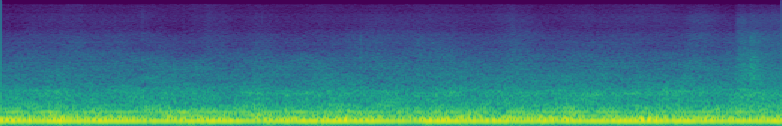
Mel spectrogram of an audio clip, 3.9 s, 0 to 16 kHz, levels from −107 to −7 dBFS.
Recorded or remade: remade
